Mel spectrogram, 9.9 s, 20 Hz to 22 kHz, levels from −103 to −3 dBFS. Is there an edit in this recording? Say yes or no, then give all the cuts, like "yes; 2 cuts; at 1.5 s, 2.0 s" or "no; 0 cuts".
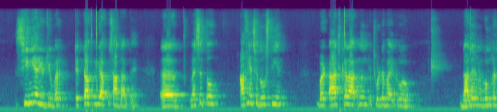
no; 0 cuts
